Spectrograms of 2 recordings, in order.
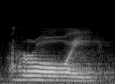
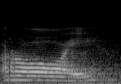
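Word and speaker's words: រយ: 100 sorry the number 100 is RO Roy Roy so this o was held out longer Roy long o and the reason why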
